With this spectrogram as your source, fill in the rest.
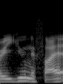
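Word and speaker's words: UniFFI: us and that is that tool is called UNFI or UniFi as it's pronounced in the official documentation and that's basically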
